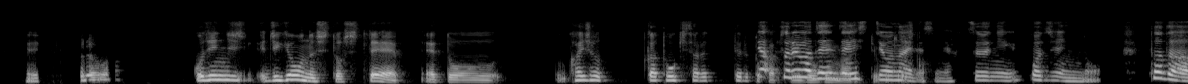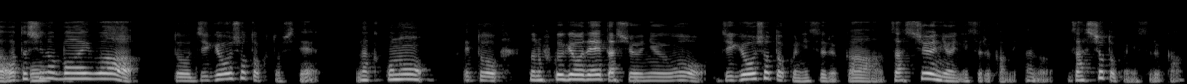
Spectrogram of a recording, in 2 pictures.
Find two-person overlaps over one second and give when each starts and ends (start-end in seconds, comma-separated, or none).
7.7-9.1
